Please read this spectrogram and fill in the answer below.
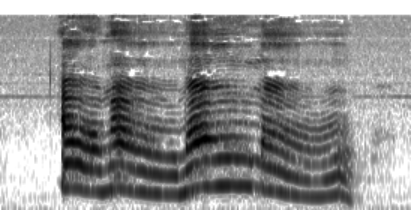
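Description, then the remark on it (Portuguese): A single long, drawn-out cat meow, loud, its pitch wavering and sliding over about two and a half seconds before dropping off, with no other sounds around it. “Gostaria de convidar o meu amigo Gatinho. Mau, mau, mau, mau, mau.”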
